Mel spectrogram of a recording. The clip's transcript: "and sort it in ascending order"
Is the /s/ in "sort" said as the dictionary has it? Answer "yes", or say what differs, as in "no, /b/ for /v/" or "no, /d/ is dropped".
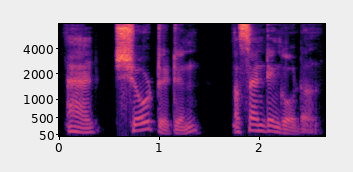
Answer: no, /ʃ/ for /s/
